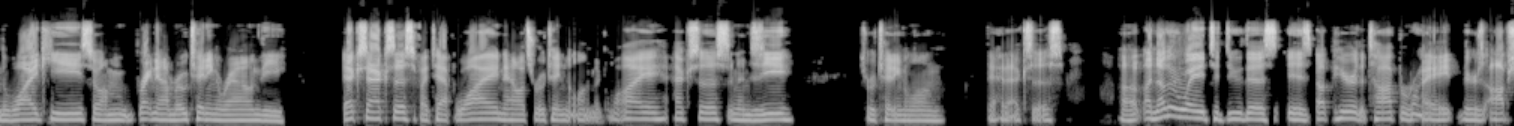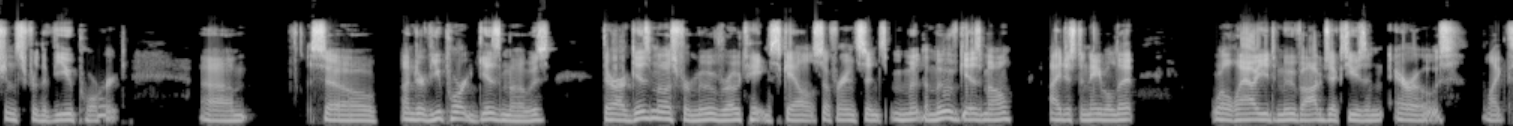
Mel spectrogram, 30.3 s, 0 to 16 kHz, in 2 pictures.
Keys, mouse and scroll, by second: 16.6 click, 18.0 click, 27.2 click, 29.5 click.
